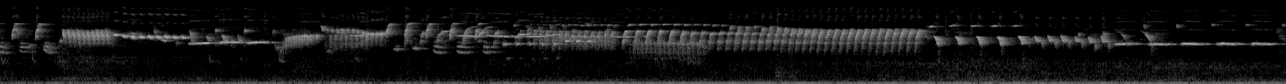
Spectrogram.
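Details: Classic Spanish Timbrado canaries singing in the cold, 5°C and 87% humidity, 07:46 am; varied phrases of pure whistles, rapid rolls and metallic trills changing every few seconds, ending in a clear whistled note and chirps.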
